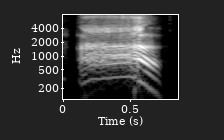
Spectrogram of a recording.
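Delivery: short high cry, falling at the end; high exclaimed "ah". Real, not acted. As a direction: let out a high-pitched "ah". Own exclamation after laughing.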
